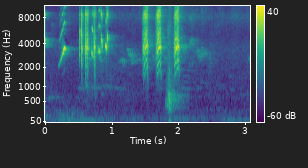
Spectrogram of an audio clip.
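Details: Long-tailed shrike lure song, agitated and full of rich mimicry, played to prompt other birds into song. A rising whistle leads into two dense bursts of chattering chirps, with a brief low thump.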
